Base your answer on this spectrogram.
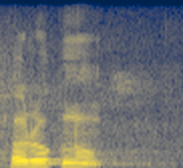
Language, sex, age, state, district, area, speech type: Nepali, male, 18-30, West Bengal, Darjeeling, rural, read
